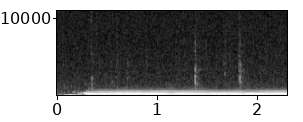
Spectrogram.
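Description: A low voice holding one long, level hesitation sound, 'uhh', for nearly two seconds, with a couple of faint computer keyboard clicks as text is typed.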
